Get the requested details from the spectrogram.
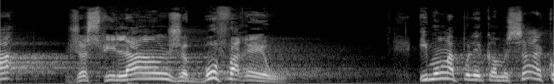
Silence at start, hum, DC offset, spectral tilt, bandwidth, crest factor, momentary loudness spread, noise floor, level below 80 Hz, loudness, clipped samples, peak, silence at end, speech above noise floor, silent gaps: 0 s; none; 0.4%; -3.5 dB/octave; 16 kHz; 18 dB; 15 LU; -51 dBFS; -54 dBFS; -17 LUFS; under 0.1%; 0 dBFS; 0 s; 34 dB; none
